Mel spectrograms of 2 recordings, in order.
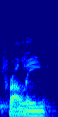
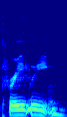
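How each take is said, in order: First: Praline is said the local New Orleans way. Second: Praline is said the way outsiders say it. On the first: This is how locals say it. The speaker calls it right. "we say praline out here" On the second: This is how people elsewhere say it. The speaker calls it wrong. "You guys say praline"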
